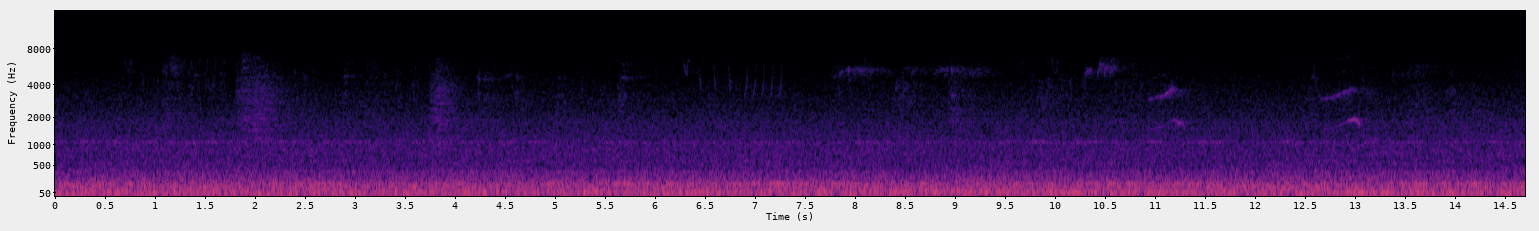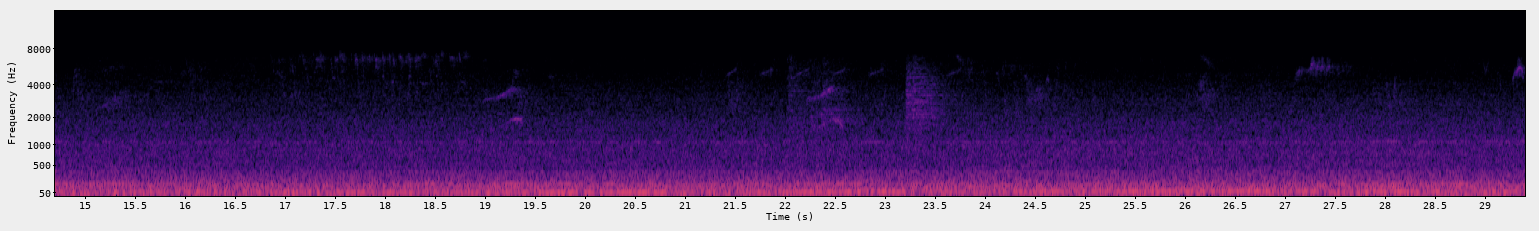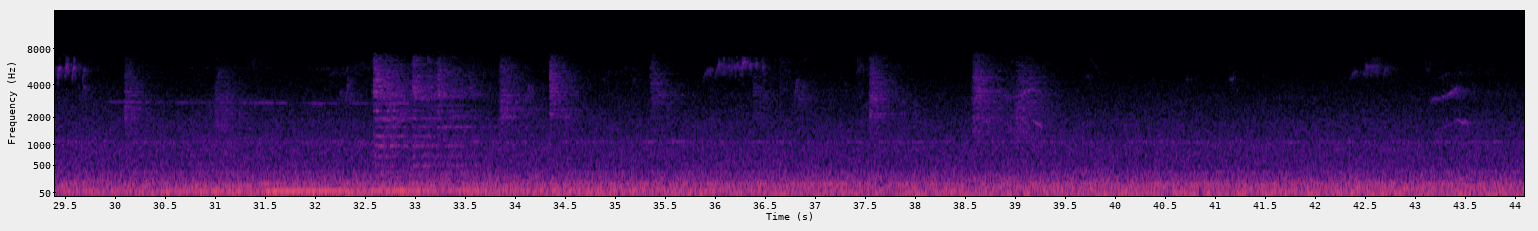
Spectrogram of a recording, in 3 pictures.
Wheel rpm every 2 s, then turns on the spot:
0, 0, 0, 0, 0, 0, 0, 0, 0, 0, 0, 0, 0, 0, 0, 0, 0, 0, 0, 0, 0, 0.
none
